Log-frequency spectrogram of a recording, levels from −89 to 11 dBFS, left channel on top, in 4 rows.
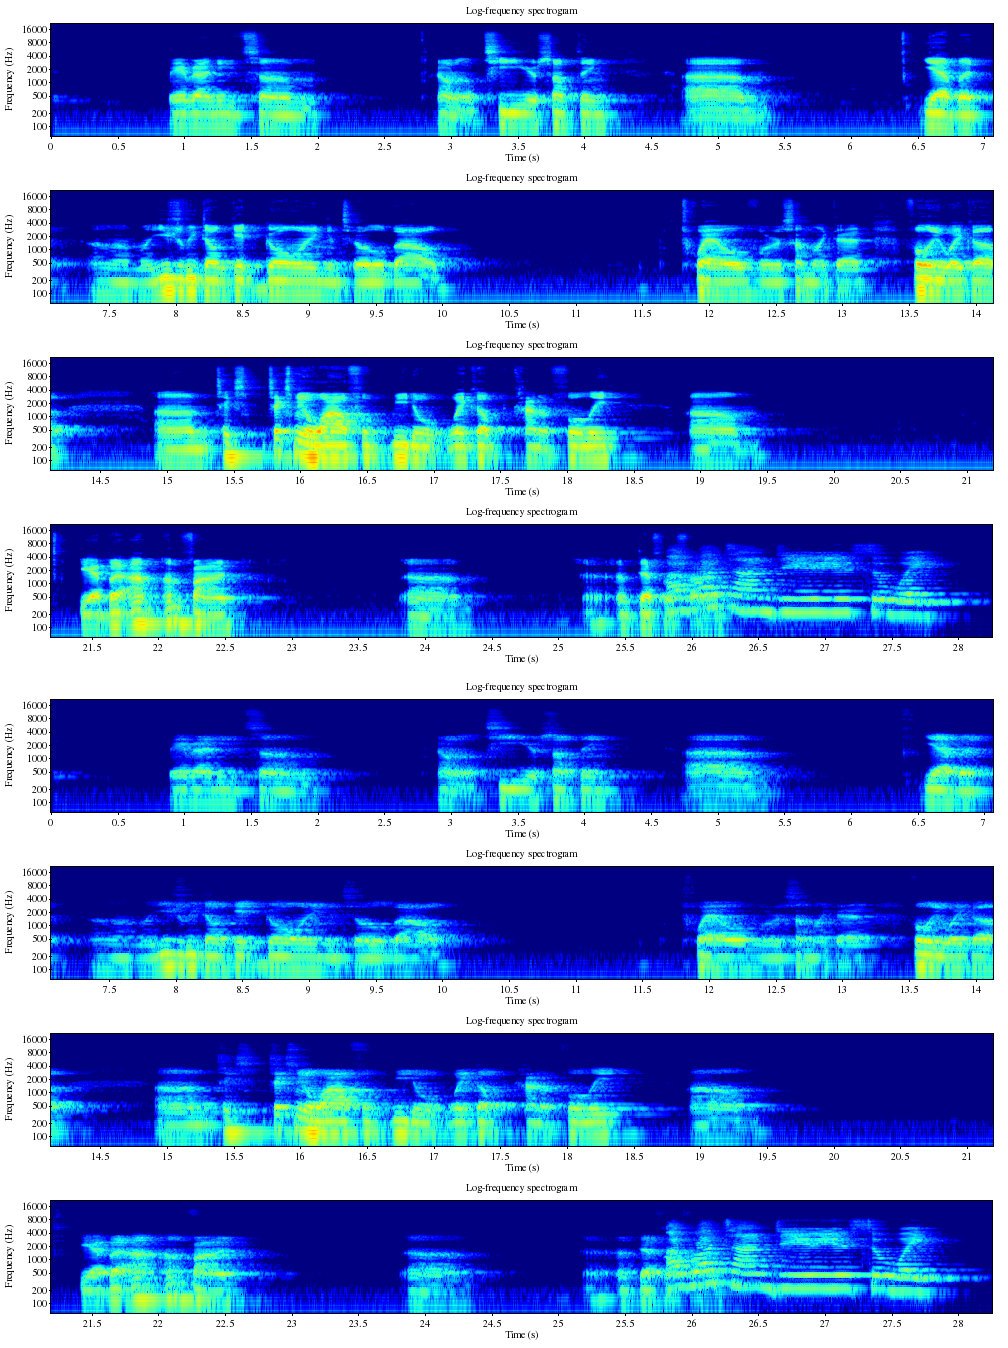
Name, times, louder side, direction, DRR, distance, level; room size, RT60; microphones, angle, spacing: voice 1, 0.9-2.0 2.9-4.2 4.8-5.4 6.5-7.0 7.4-10.0 11.9-13.2 13.5-14.2 14.9-18.4 18.9-19.4 21.4-22.6 23.8-24.3 25.2-26.2, left 6 dB, 80° left, 0.3 m, -33 dB
voice 2, 25.8-27.8, right 2 dB, 55° right, 1.3 m, -38 dB
6.4 x 3.6 x 5.7 m
head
